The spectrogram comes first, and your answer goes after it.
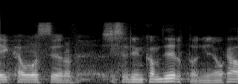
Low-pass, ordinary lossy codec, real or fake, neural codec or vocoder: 7.2 kHz; MP3, 64 kbps; fake; codec, 16 kHz, 0.8 kbps, ZipCodec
